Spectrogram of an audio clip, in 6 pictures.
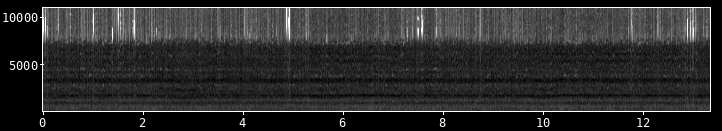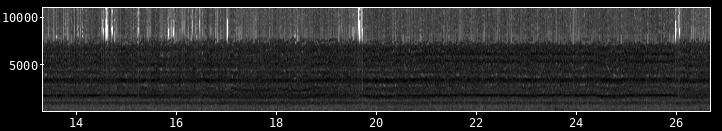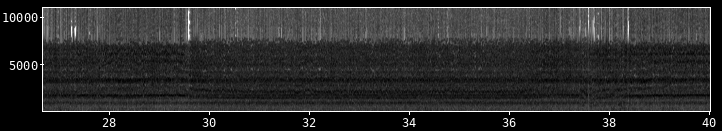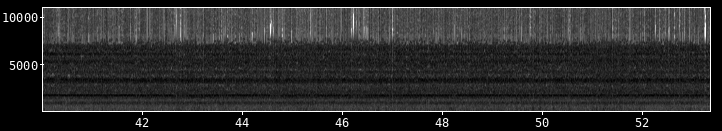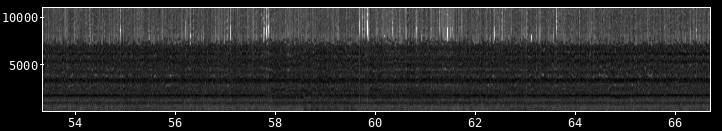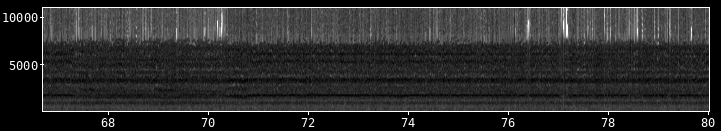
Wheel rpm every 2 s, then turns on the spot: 230, 220, 230, 230, 230, 230, 230, 230, 230, 220, 220, 230, 230, 230, 230, 210, 210, 210, 220, 220, 230, 230, 230, 230, 240, 230, 230, 230, 230, 230, 230, 230, 230, 230, 230, 230, 230, 230, 230, 230.
none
